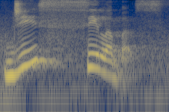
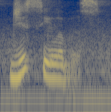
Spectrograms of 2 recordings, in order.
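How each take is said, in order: First: "Dissílabas" very slowly, stretching the first syllables; slow, teacherly "Dissílabas"; slow term announcement. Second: Said in the usual way. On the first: Shown as a demonstration. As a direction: draw out "Dissílabas" so pupils catch the term. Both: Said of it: "Como é o nome?".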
